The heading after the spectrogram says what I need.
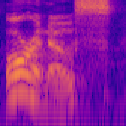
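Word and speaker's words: Οὐρανός: It's Greek. It's Orinos. Oros.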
